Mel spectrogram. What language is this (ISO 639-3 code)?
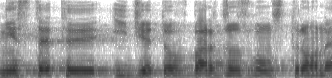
pol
